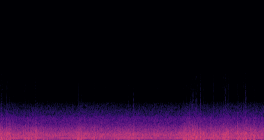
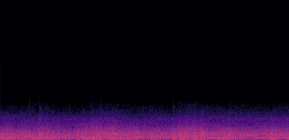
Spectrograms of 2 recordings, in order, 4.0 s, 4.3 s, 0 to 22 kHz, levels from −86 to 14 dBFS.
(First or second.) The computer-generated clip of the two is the second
